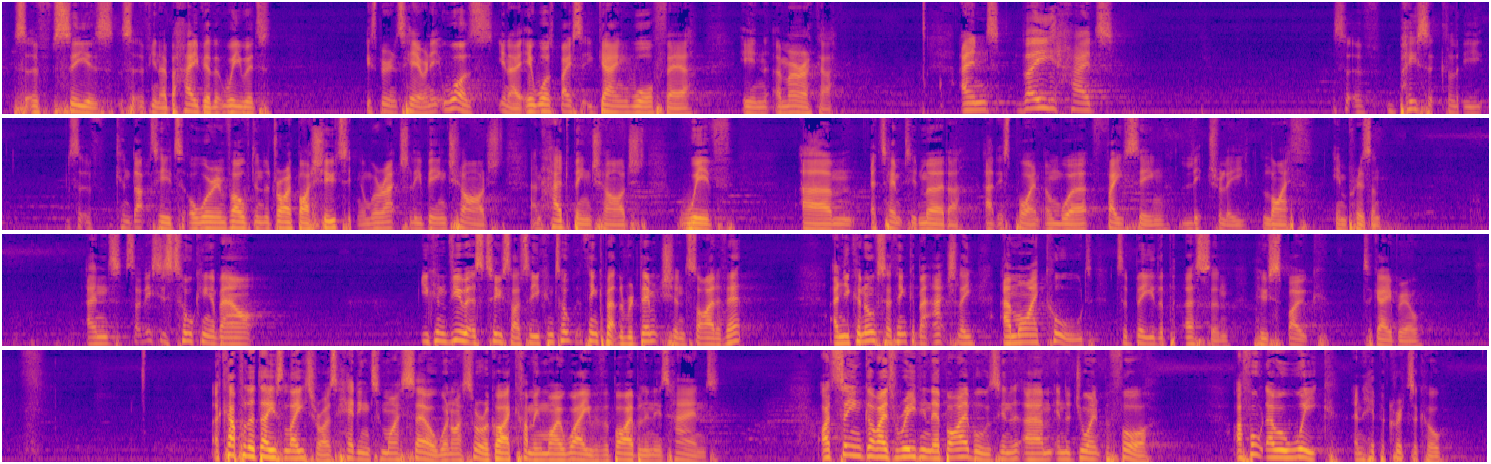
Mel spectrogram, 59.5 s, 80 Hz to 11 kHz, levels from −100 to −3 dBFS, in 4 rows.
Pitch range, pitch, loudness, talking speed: 120-165 Hz, 135 Hz, -29 LUFS, 155 wpm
